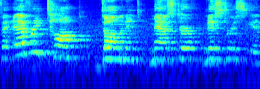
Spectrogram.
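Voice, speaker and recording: A high-pitched woman's voice with an American accent, fairly slow and lively in intonation, over noticeable background noise. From New York City. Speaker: auctioneer. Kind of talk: keynote speech.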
